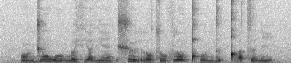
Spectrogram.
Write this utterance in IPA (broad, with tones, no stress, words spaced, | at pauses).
õ˨nd͡ʒũ˦ wu˨ ŋɵ˨˦fʲa˨vʲẽ˦ | ʃʉ˦˨ro˨t͡su˨ flo˦ǃʰu˨ ndɨ˦ɡ͡ǃa˨t͡sɨ˦˨ni˨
